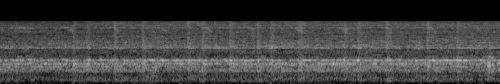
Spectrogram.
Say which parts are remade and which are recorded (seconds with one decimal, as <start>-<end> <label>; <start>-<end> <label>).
0.0-3.0 recorded; 3.0-4.0 remade; 4.0-5.0 recorded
